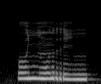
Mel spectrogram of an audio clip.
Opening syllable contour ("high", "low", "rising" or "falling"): high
